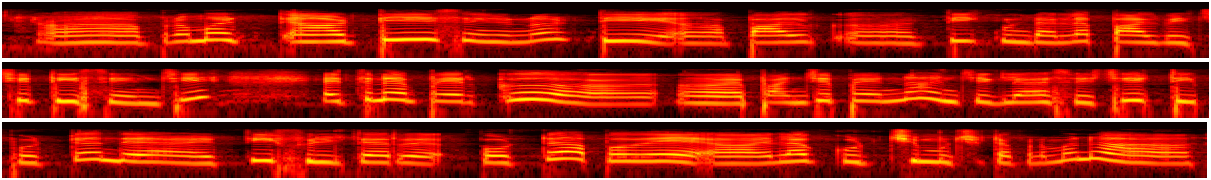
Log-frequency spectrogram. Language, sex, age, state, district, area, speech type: Tamil, female, 18-30, Tamil Nadu, Krishnagiri, rural, spontaneous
